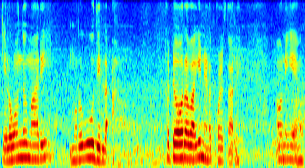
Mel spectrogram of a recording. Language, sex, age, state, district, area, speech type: Kannada, female, 30-45, Karnataka, Chamarajanagar, rural, spontaneous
